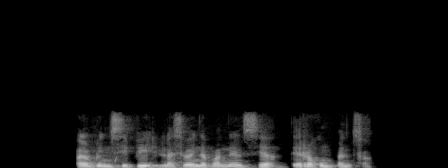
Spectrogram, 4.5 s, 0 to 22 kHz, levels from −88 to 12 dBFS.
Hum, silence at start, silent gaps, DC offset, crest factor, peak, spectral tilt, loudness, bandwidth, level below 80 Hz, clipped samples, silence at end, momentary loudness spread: none; 0.75 s; none; under 0.1%; 18 dB; -2 dBFS; -7 dB/octave; -19 LUFS; 7.4 kHz; -64 dBFS; under 0.1%; 0.8 s; 4 LU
